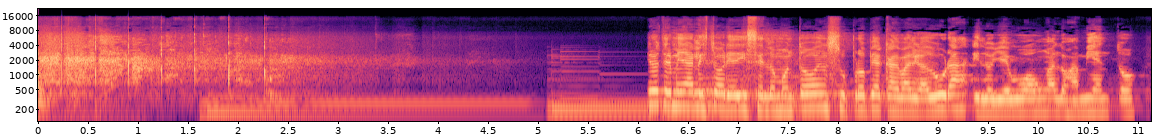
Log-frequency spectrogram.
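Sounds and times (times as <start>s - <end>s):
audience applause: 0.0s - 4.5s
speech: 6.1s - 11.1s.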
